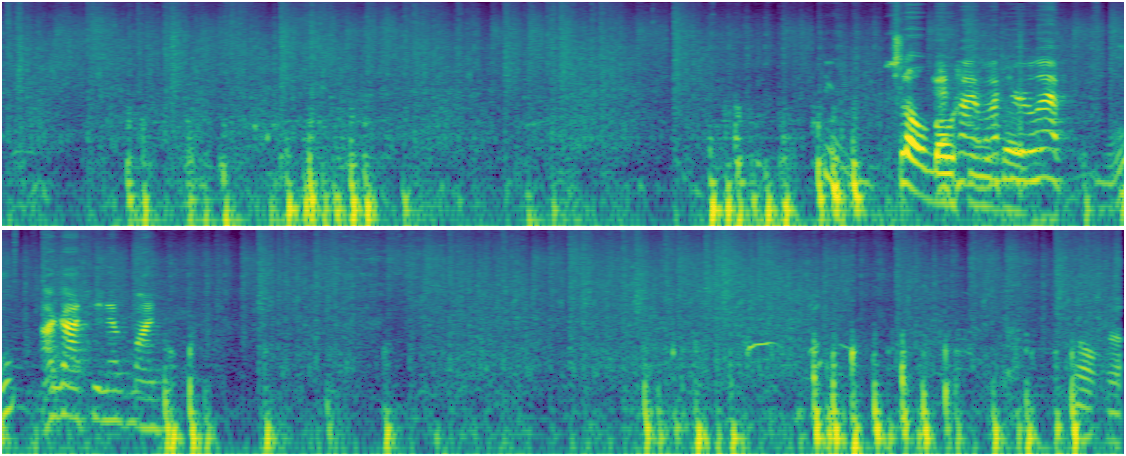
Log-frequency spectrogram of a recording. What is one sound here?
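A pistol fires repeated shots.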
